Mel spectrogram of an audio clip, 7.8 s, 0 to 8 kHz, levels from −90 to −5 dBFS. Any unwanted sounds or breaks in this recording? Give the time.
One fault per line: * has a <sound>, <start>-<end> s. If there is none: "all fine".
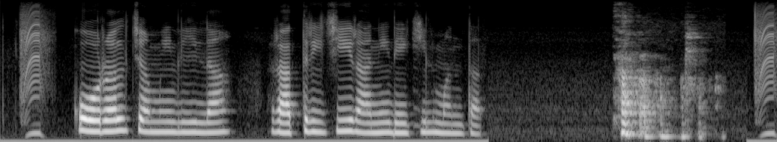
* has a laugh, 6.1-7.3 s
